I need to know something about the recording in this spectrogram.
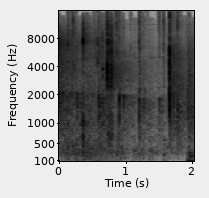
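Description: Soft room noise in a debating chamber with several light taps and clicks, the small knocks of people handling papers and desks between speeches.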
